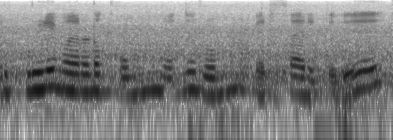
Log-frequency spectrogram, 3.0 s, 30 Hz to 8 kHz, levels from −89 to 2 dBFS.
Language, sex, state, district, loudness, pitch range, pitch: Tamil, female, Tamil Nadu, Kanyakumari, -16 LUFS, 190-225 Hz, 210 Hz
